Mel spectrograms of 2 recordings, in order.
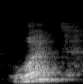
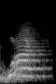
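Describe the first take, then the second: First: It is said softly and gently. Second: It is said curtly and harshly. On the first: The speaker politely asks for a repeat. The speaker calls it right. "but say it nicely. Bem gentil" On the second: The listener may think the speaker is angry. The speaker calls it wrong. "Don't say this"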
